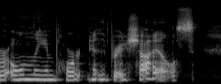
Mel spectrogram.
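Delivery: voice giving out, fading into a whisper.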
